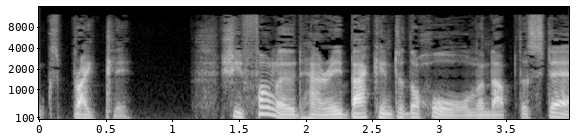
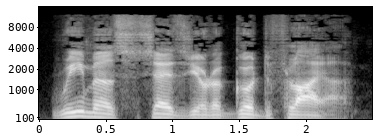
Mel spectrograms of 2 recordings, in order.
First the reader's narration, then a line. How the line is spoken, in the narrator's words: said Kingsley Shacklebolt in his deep voice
